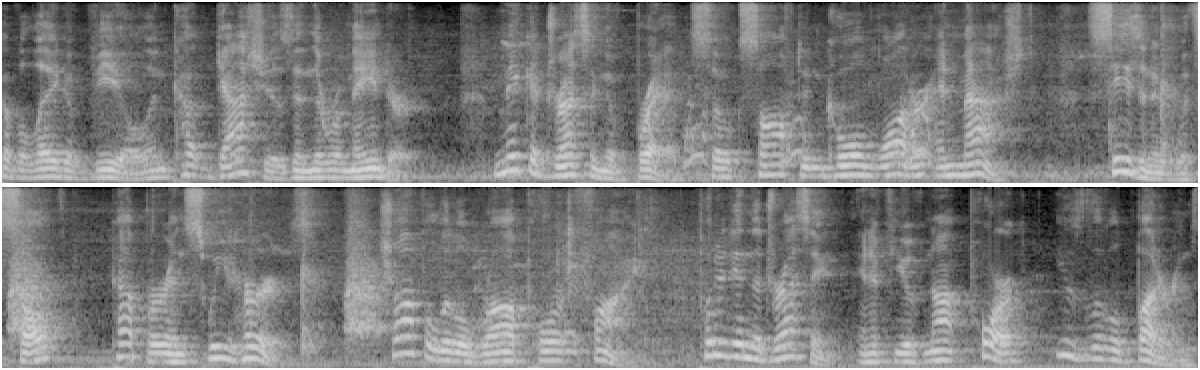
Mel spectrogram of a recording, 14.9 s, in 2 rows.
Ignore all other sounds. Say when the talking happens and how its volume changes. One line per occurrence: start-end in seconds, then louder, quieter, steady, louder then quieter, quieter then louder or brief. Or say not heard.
0.0-14.9 steady.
